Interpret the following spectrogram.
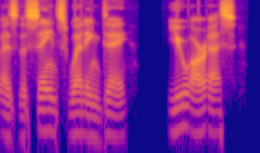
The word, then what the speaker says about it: urs: The occasions are sometimes referred to as the Saint's Wedding Day, URS, pronounced OORS.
